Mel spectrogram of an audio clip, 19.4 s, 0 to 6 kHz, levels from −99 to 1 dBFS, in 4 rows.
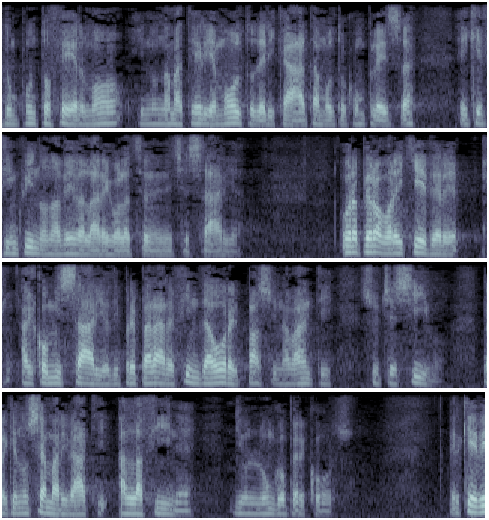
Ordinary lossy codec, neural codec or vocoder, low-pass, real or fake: none; none; 5.4 kHz; real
